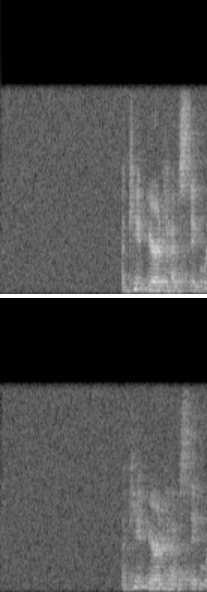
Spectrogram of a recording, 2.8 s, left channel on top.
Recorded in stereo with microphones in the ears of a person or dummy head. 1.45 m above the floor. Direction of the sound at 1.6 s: 55° left (ahead or behind).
